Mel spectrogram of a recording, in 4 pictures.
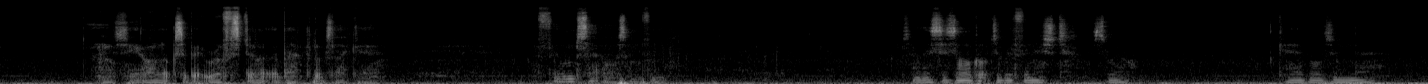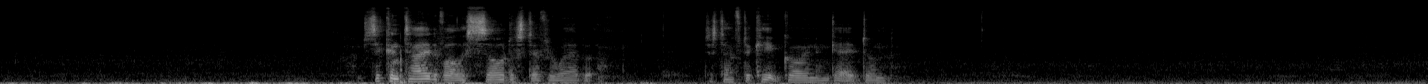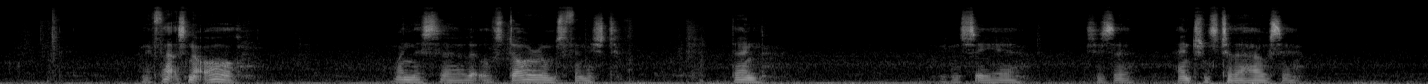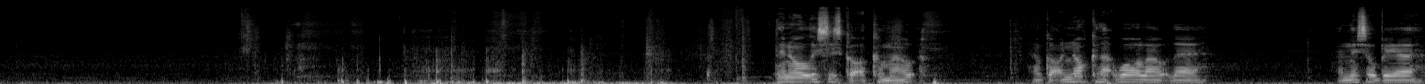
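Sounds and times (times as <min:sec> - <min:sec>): person speaking: 0:00.9 - 0:03.9, 0:17.8 - 0:20.5, 0:29.9 - 0:31.2, 0:32.4 - 0:34.9, 0:50.6 - 0:52.4, 0:53.0 - 0:55.0
footsteps walking: 0:45.2 - 0:50.5, 0:52.9 - 0:53.2.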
